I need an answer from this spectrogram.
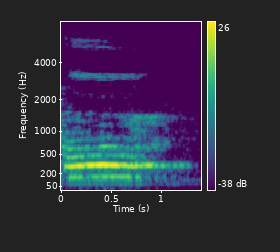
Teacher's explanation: उच्चारण करते समय ओठ गोलाकार होते हैं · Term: वृद्धमुखी स्वर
